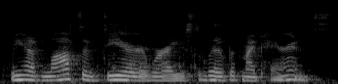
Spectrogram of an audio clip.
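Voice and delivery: normal talking voice

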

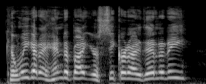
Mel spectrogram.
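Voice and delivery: high, fast, pushy question; eager reporter. A narrator's reading. A reporter hurrying to ask Suprema a question before she leaves.

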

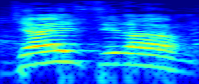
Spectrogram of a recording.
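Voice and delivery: everyone shouting the slogan together; full crowd shout. Real, not acted. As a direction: roar it all together. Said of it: "అందరం కలిసి అందాం". (అందరూ కలిసి గట్టిగా అరిచే నినాదం)

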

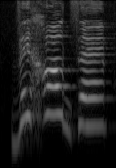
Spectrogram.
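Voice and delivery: high, loud hopeful call; hopeful shout. A narrator's reading. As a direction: shout out hoping someone hears. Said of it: "krzyknęła z nadzieją".

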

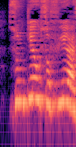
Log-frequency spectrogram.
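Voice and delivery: quick, urgent reassurance of who it is; said quickly. A narrator's reading. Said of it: "zise ea repede". (spus repede)

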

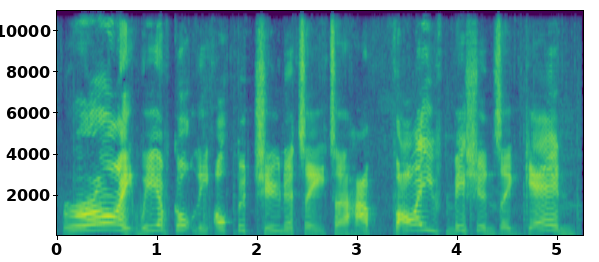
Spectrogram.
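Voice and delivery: ordinary delivery

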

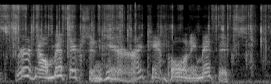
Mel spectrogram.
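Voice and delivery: high mocking whine of his own complaint; mock whiny complaint. Opener mocking his own griping about no mythics. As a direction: parody yourself griping. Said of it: "As I'm bashing the set, like".

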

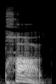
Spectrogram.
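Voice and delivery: "park" with long ah and final k; model pronunciation. Shown as a demonstration. Teacher shows how to read park, "park" as long ah plus k. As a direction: say "park" without a heard r, releasing the k. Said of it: "chúng ta đọc là".

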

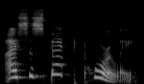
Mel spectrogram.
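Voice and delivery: ordinary delivery, nothing marked

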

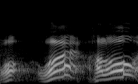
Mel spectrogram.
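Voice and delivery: high, loud confused "What? Hello?"; squeaky bewildered phone voice; confused caller. Retold or imitated. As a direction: play the baffled caller on the line. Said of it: "they're like".

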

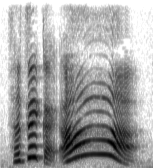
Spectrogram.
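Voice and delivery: slow, high, loud 「あー！」; excited cry. Real, not acted. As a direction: cry out in delight. Reacting to a fan comment. (嬉しそうに「あー！」と叫ぶ)

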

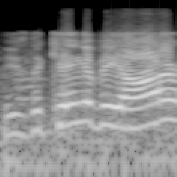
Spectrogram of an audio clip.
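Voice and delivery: he's the king of what?; surprised question. Real, not acted. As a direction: player realising the victim was the King of VR, rising in shock. Learning who she killed.

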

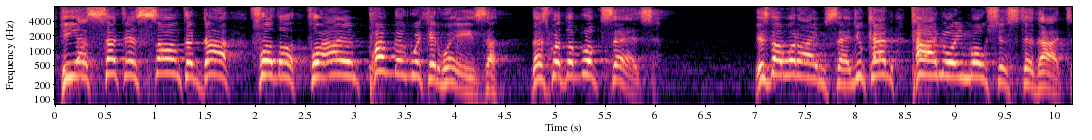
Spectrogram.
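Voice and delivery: loud, high pulpit delivery; forceful preaching. Real, not acted. Preacher defending what the book says, forceful preaching. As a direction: drive each point home at full voice.

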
